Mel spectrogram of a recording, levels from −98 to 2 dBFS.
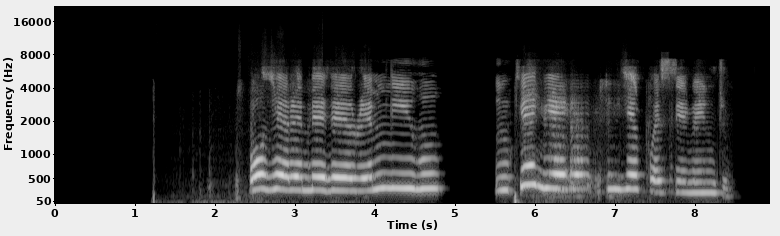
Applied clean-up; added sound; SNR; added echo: neural mask model DeepFilterNet 3.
